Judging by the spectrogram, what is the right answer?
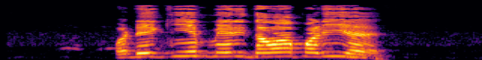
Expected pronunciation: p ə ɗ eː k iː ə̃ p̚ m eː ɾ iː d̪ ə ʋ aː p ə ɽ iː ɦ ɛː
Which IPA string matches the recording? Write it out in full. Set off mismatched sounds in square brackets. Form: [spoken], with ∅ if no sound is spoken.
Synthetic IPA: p ə ɗ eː k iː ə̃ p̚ m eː ɾ iː d̪ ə ʋ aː p ə ɽ iː ɦ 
